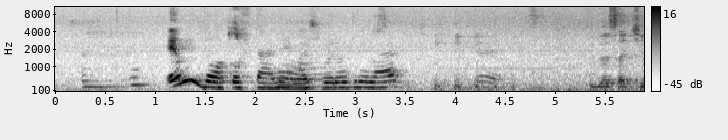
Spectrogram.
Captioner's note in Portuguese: risos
